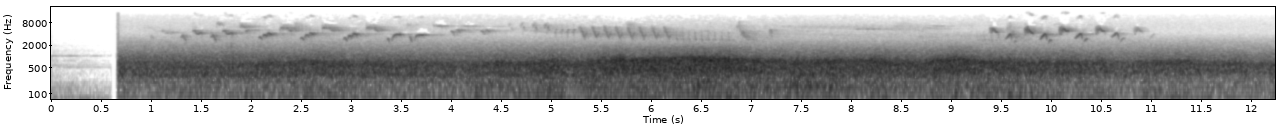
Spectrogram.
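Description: Birds chirping over a steady rushing background noise, a nature ambience that cuts in suddenly under a second in. There are clusters of quick high chirps near the start and near the end, and a fast trill in the middle.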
